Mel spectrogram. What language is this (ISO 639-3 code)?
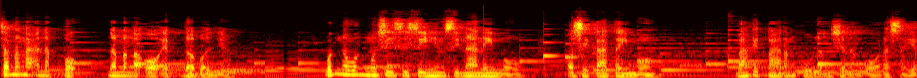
fil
